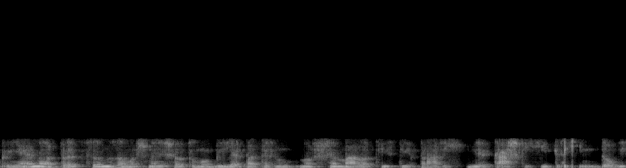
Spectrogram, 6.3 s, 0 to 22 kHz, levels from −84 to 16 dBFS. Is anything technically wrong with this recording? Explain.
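Yes, there are two faults. Throughout, the GSM full-rate codec gives the speech a buzzy, gravelly roughness. The codec rebuilds the voice from a vocal-tract model driven by sparse pulses, and the spectrogram shows a band from 150 Hz to 3.7 kHz with nothing above it. From 5.55 to 5.78 s, GSM bit errors corrupt the decoder's filter, pitch and gain values. The speech breaks into squawks and gargling, and the waveform shows sudden level spikes and smeared, distorted spectral frames.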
